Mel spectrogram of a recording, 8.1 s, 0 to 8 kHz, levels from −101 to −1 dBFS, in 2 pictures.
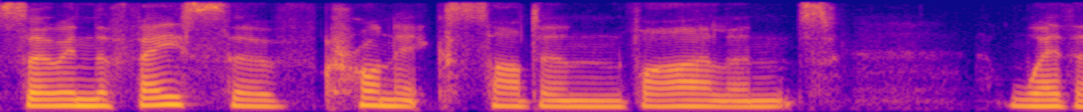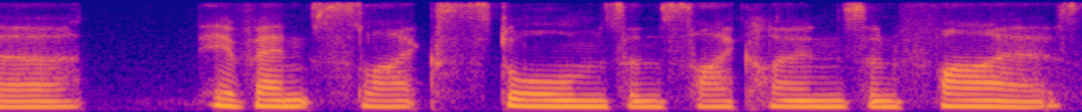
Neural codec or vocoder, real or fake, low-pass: none; real; 7.2 kHz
